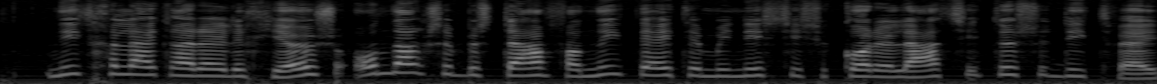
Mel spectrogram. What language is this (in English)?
Dutch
